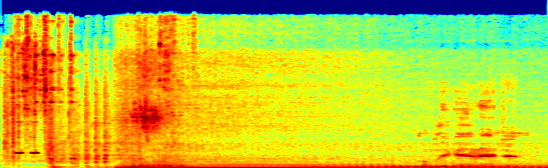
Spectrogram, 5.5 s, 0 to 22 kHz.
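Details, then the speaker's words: Nissan 350Z VQ35DE V6 after replacing the cylinder 3 spark plug and coil pack and clearing the misfire code: cranks, catches and settles into a steady, even idle, smoother, no stumble. "So, changing out the spark plug and this coal pack on cylinder 3. Solved the misfire issue. Now the car is running fine."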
